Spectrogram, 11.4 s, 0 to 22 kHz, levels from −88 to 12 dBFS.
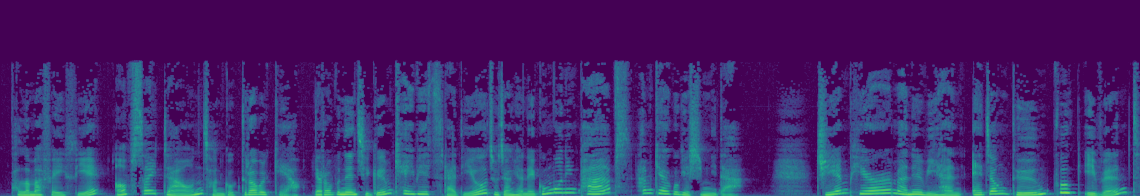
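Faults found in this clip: Clock slip clicks, 0.1 to 11.39 s: a faint regular tick about every 30 ms, heard as a soft rattle over the speech and clearest on loud passages. Likely two devices on unsynchronised clocks, roughly 700 ppm apart. One sample is dropped or repeated at each slip.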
